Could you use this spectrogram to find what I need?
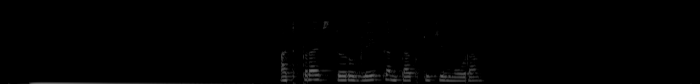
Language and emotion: Russian, neutral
